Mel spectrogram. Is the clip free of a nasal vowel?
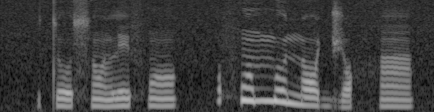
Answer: no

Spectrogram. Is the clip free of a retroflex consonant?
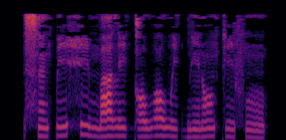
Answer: yes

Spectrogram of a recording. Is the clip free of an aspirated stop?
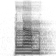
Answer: yes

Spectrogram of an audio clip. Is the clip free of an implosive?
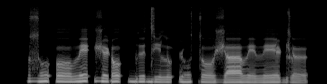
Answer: yes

